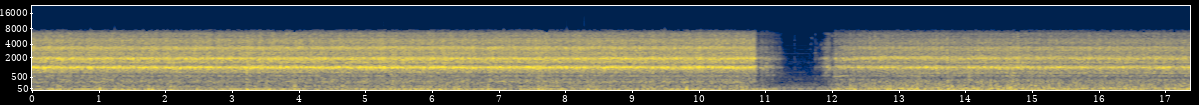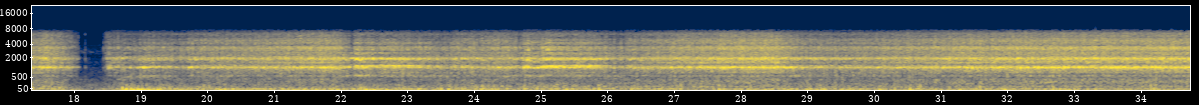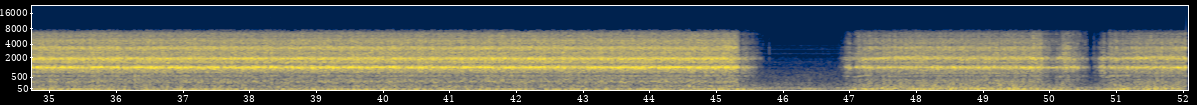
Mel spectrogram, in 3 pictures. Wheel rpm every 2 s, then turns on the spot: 160, 160, 160, 160, 160, 90, 140, 160, 140, 90, 160, 160, 160, 160, 160, 160, 160, 160, 160, 160, 160, 160, 120, 50, 150, 90.
none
